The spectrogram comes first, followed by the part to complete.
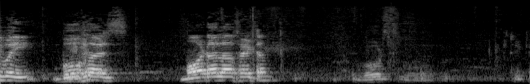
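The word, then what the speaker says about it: Bohr: ठीक है, इसमें एच साइलेंट होता है, फिर भी किसी को मन करे खींच दीजिए, मन करे तो साइलेंट कर दीजिए। अगर एच को साइलेंट कर देंगे तो बोर पढ़ेंगे, अगर उसको साइलेंट नहीं करेंगे तो बोहर्स पढ़ेंगे, ठीक है।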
